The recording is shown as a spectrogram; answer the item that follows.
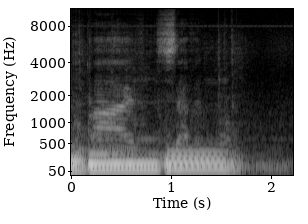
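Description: Electric guitar playing a short run of held notes: the note changes twice, and the guitar is stopped about three-quarters of the way through.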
